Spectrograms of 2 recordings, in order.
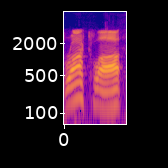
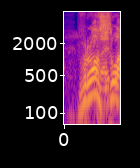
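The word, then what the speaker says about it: Wrocław: It looks like it should be pronounced Rocklaw. – Wroclaw. – I believe it's Wroclaw.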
